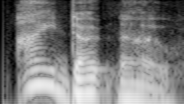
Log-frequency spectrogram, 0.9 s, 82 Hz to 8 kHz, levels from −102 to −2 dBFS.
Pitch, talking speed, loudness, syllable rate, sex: 115 Hz, 195 wpm, -17 LUFS, 4.0 syllables/s, male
